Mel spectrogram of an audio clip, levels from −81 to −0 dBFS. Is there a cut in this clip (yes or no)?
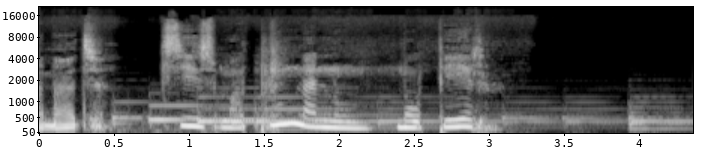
yes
